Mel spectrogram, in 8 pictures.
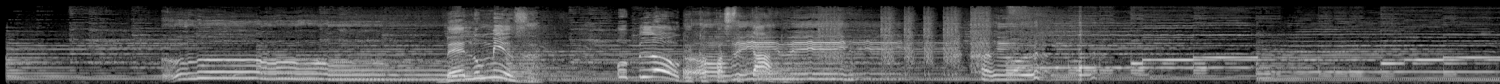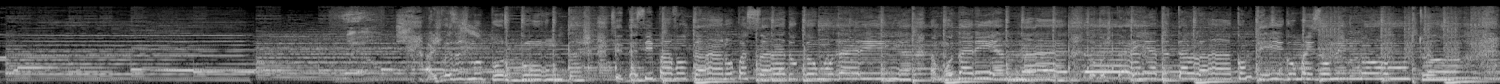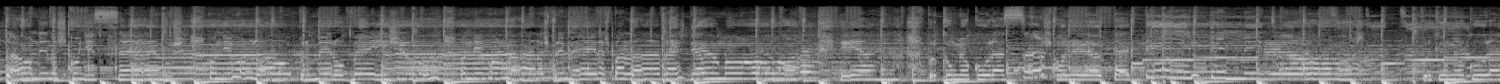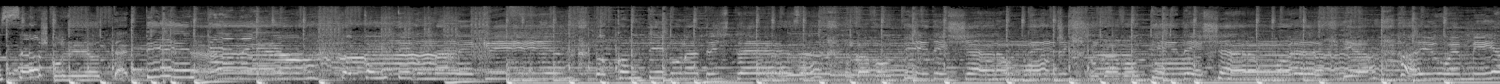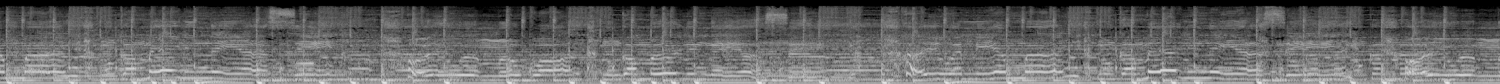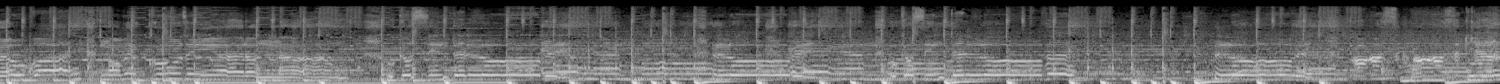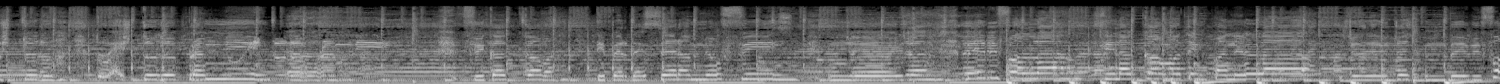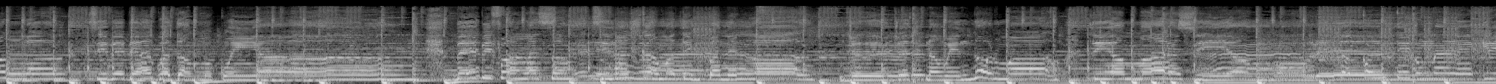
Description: Género: Zouk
